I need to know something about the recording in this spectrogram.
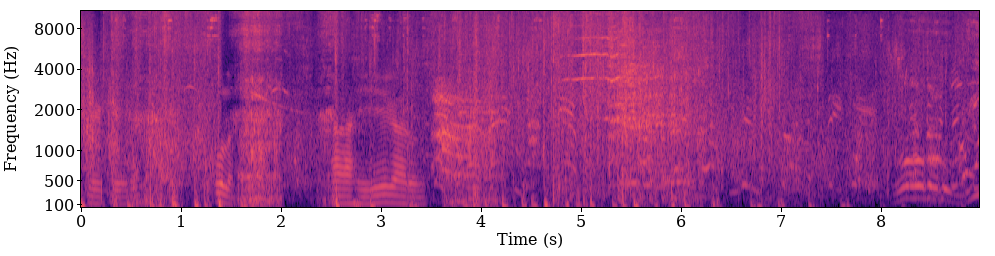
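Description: A horse's hooves gallop with quick, steady thuds.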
